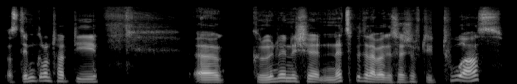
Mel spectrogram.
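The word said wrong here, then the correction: Tusass: TUSAS, so muss ich es richtig aussprechen, ähm, eigentlich dazu aufgefordert, weltweit das Thema Netz, äh, Netz also Festnetz, stillzulegen.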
